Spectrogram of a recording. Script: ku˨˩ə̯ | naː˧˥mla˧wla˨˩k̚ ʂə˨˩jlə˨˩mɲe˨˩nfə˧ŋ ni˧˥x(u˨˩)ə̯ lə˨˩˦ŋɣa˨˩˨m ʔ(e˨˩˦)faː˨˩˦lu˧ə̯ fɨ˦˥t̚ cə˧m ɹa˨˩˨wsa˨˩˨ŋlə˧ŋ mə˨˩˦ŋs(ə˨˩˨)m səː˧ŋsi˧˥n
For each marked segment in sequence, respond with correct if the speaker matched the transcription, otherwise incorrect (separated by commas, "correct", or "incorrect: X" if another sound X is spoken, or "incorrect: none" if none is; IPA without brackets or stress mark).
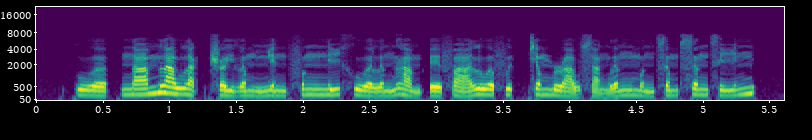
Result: correct, correct, incorrect: ə˧˥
